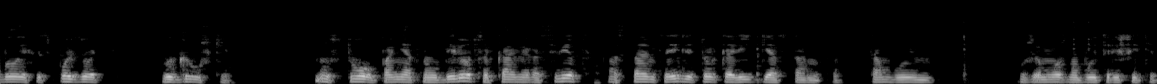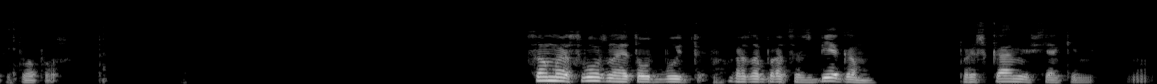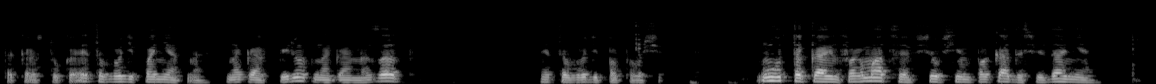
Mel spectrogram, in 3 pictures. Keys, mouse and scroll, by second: 7.7-9.8 middle drag, 10.8 click, 11.8-12.6 middle drag, 13.4-29.7 drag, 30.7-34.6 middle drag.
